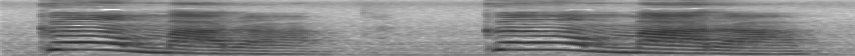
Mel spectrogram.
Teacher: também que a pronúncia dessa sílaba deve ser fechada Câmara Câmara a pronúncia da sílaba tônica deve ser fechada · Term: som fechado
